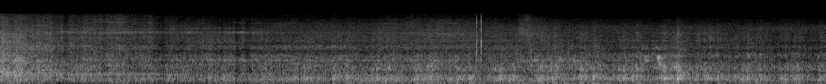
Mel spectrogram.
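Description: JR West electric commuter train running out along the platform, its noise fading over the first second. A lower, steady rail rumble follows as another train approaches from the distance, with one sharp click about five seconds in.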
